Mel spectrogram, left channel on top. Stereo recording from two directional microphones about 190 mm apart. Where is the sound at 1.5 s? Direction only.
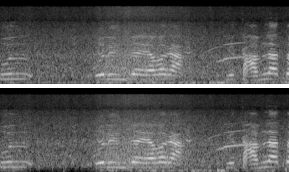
10° left (ahead or behind).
